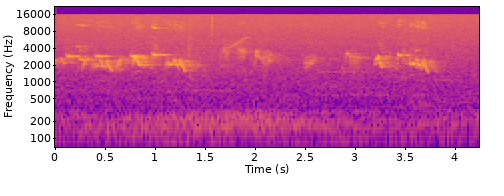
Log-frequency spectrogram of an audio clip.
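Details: Decoy red-whiskered bulbul singing competitively to lure wild birds into a trap, recorded 12 August 2016: quick chirpy warbled phrases in two clusters, bright and liquid, separated by a short pause, with low rumbling background noise.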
